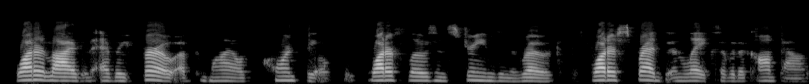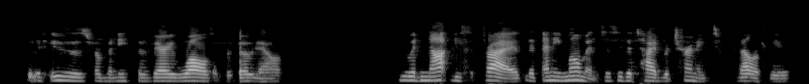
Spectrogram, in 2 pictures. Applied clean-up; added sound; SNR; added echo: neural mask model Resemble Enhance denoiser.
